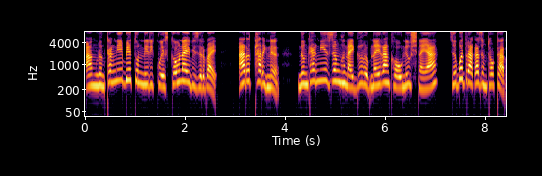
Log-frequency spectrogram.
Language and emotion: Bodo, angry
